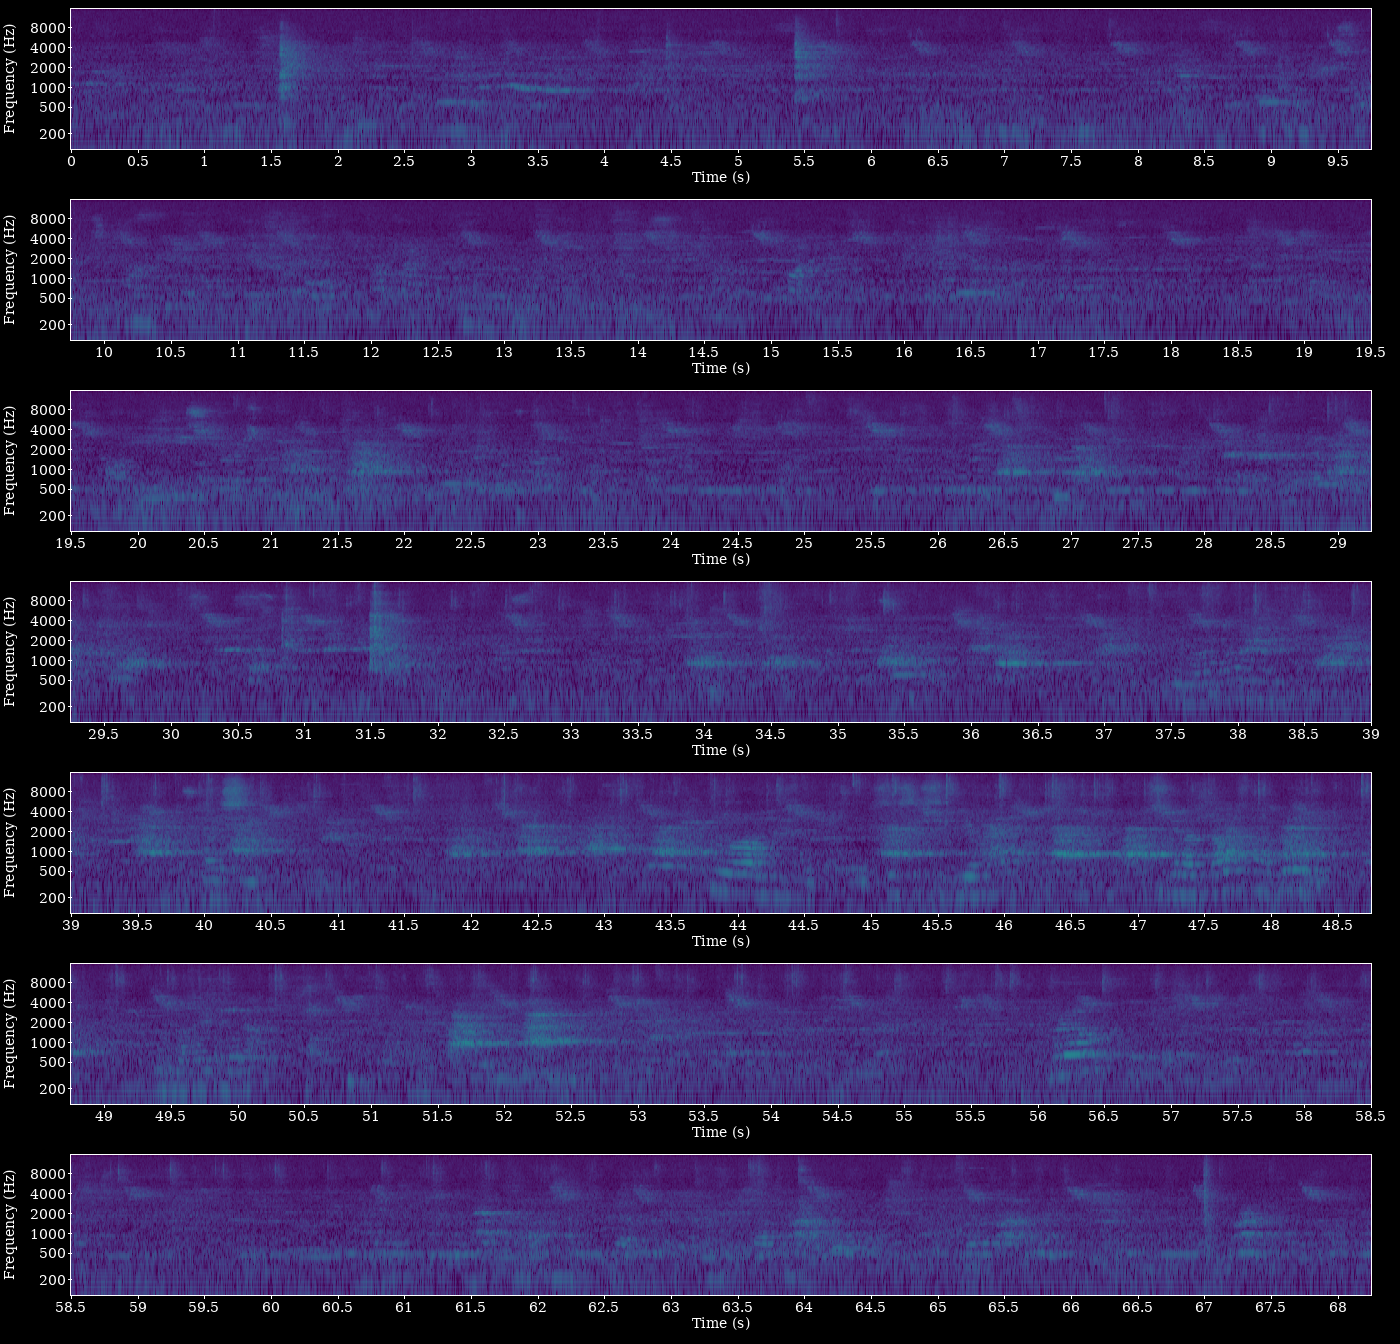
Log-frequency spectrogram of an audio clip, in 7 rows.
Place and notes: Carrer de Joan Blanques, Barcelona, España - 2020 April 1 BCN Lockdown
Noises from the neighbourhood. People talking, someone playing the piano, music… Recorded from a window using a Zoom H2. No edition.
Catalunya, España, 12 April 2020, 14:00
